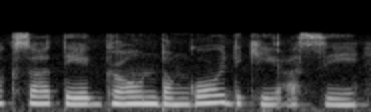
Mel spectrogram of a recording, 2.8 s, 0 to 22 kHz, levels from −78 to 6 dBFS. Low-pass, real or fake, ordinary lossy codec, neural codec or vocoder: 7.2 kHz; real; none; none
